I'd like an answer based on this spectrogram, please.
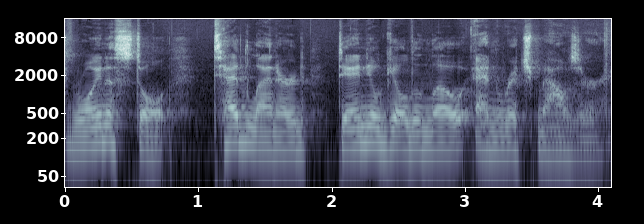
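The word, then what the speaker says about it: Gildenlöw: so um especially because daniel gildenlow appears on that one or daniel gildenliff i believe is how you pronounce his name but um very important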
